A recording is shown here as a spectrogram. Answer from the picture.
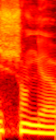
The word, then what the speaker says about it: Mchanga: Eh, je crois qu'en fait, on dit Shanga, ouais. Genre, ah ouais, euh, on prononce pas le M.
